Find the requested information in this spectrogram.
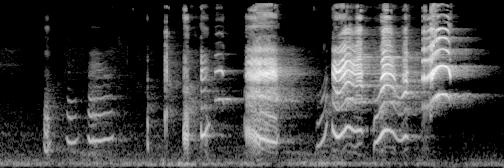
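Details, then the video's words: A talking pet parrot indoors gives a run of harmonic, sliding vocal sounds: short upturned notes at first, then louder wavering, bending phrases near the end, partly speech-like, with quiet pauses between. "Talking Parrot Says Funny Words and Whistles Perfectly"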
